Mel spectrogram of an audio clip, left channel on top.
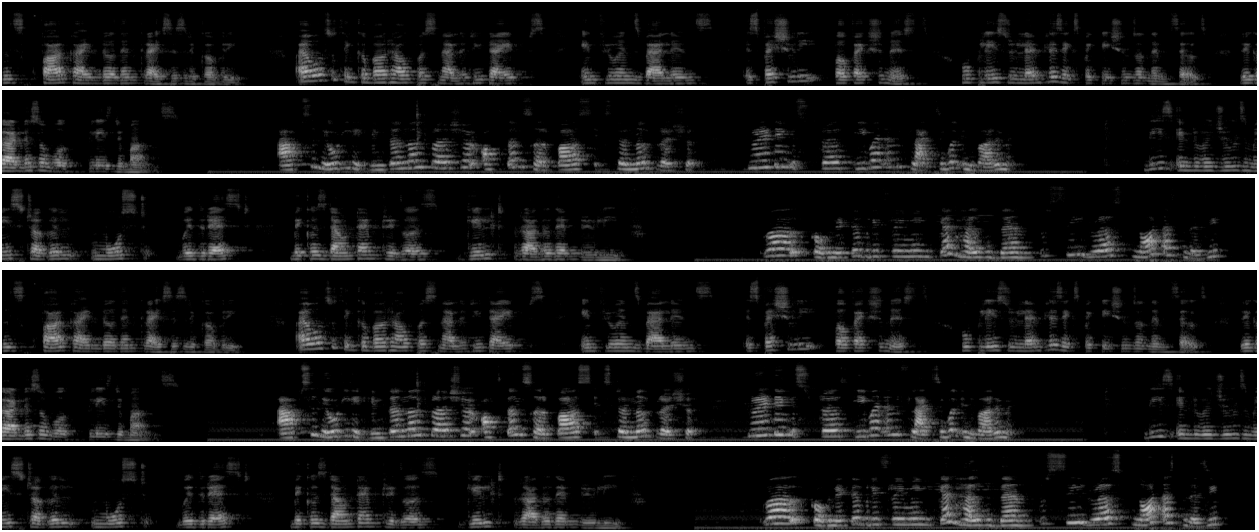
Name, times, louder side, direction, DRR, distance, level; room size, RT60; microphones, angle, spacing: voice 1, 0.0-2.4 2.7-5.4 5.8-7.0 7.4-9.1 9.6-14.3 24.0-26.6 26.8-27.6 28.0-31.5 36.6-36.7, left 1 dB, 10° left, 1.2 m, -36 dB
voice 2, 15.3-19.6 20.0-22.7 32.7-37.3, right 5 dB, 80° right, 0.9 m, -30 dB
5.3 x 2.0 x 2.3 m
head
